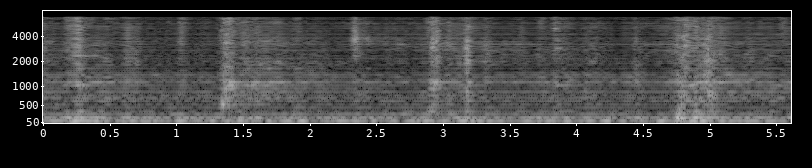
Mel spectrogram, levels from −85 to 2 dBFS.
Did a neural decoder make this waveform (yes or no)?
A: yes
